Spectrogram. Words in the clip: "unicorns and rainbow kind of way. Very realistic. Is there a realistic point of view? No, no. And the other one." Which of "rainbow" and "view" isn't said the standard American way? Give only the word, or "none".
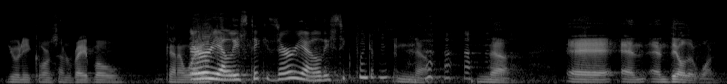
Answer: rainbow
